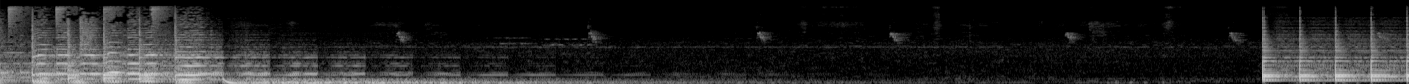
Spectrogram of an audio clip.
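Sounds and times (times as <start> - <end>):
background music: 0.0 - 7.6, 12.6 - 14.0
bird chirping: 3.6 - 12.7.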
